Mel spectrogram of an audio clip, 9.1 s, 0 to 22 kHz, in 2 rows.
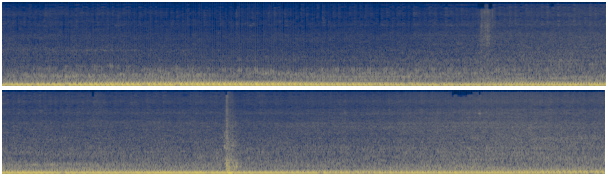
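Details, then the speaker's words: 2007 Grand Prix supercharged V6 at first startup after Gen 5 supercharger/intercooler rebuild and new heater core: steady, low, even idle rumble, intercooler running, slight exhaust leak heard, otherwise smooth, normal idle. "Intercooler's running. Nice and smooth. Sounds much better."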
